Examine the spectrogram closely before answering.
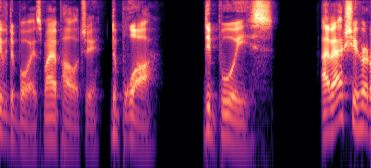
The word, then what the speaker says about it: Du Bois: it's pronounced different ways i think it's du bois because he rejected the french origins of his name so rather than dubois it was du bois um that's what i'd heard that he he rejected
